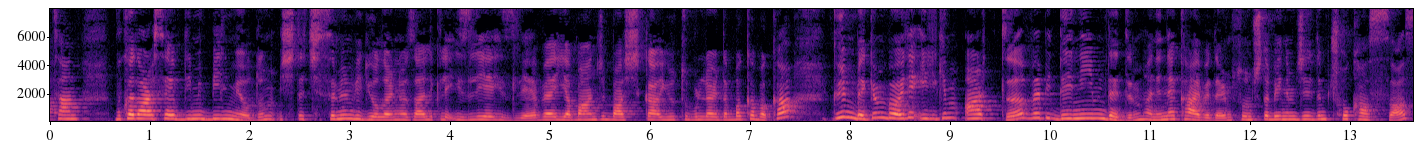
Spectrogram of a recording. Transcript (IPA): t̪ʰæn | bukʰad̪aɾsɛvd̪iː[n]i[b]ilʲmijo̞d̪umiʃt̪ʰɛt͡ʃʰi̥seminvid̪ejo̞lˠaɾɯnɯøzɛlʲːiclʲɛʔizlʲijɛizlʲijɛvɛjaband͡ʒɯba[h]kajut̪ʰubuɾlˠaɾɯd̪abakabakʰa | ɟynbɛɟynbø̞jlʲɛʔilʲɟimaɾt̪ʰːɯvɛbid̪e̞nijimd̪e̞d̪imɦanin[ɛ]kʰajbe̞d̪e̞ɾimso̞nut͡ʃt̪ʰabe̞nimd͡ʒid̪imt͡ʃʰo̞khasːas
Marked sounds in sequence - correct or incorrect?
incorrect, correct, incorrect, correct

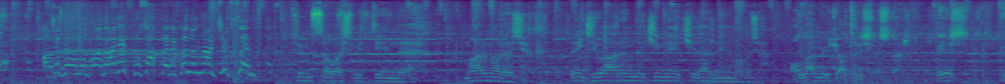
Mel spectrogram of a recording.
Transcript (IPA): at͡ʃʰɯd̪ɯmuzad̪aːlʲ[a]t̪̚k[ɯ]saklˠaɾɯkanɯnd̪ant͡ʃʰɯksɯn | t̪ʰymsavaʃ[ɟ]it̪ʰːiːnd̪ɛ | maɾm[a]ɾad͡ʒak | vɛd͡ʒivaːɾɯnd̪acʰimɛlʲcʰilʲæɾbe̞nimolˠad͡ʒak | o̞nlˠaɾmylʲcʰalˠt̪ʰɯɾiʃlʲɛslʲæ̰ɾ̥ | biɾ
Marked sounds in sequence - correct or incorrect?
incorrect, incorrect, incorrect, correct

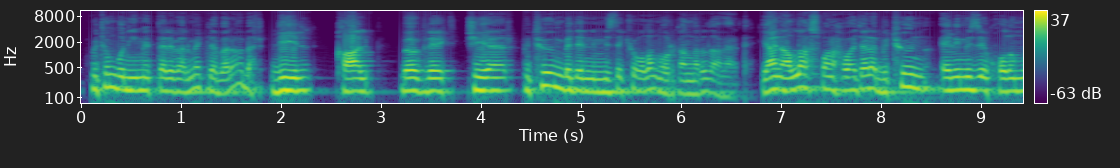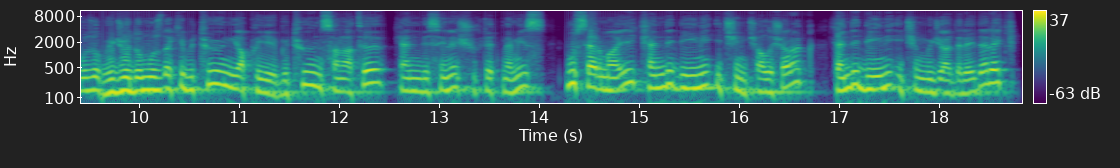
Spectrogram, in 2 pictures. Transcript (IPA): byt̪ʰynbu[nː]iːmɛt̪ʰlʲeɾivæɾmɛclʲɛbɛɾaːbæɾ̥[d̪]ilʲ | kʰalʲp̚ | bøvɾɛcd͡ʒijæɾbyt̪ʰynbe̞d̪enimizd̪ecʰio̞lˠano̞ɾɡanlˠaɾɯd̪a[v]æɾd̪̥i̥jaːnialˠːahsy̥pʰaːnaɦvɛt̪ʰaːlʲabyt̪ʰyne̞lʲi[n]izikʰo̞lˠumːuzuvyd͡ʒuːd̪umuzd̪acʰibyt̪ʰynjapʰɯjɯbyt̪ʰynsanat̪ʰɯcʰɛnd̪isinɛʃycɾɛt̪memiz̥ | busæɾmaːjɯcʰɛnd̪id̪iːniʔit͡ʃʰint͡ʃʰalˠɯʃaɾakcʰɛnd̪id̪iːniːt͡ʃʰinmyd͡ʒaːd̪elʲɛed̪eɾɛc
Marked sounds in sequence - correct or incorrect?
incorrect, correct, correct, incorrect

